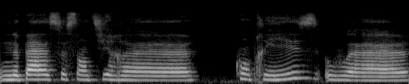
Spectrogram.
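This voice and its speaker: This is a woman's voice at a medium pitch. The recording is very clean, with a silent background. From Guadeloupe, French Antilles. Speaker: YouTube creator, spiritual guest. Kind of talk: personal testimony in interview. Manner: hesitant, repeats words.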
